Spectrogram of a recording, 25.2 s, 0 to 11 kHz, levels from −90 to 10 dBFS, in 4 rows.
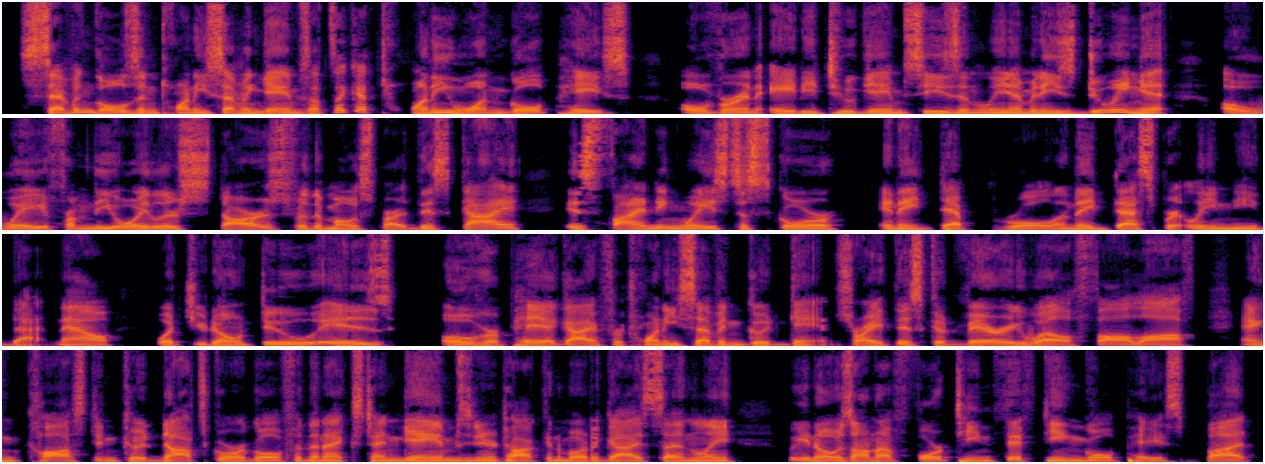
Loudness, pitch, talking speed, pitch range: -20 LUFS, 120 Hz, 230 wpm, 105-140 Hz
